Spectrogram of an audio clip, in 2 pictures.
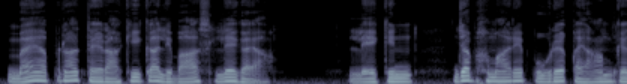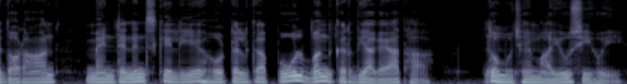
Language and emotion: Urdu, sad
